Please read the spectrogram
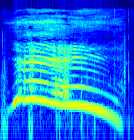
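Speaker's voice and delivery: very high loud yay; cheering shout. Real, not acted. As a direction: cheer with all you have. Closing vlog cheer.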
